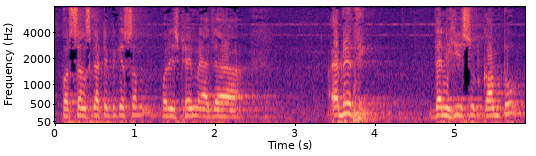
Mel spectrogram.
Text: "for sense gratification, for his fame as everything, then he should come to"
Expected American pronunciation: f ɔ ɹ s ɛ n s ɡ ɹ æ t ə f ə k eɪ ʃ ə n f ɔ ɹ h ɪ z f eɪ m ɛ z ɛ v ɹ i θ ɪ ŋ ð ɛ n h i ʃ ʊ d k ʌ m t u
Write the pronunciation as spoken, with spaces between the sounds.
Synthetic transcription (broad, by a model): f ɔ ɹ s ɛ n s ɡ ɹ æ t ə p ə k eɪ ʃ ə n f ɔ ɹ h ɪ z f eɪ m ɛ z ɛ b ɹ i t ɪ ŋ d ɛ n h i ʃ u d k ʌ m t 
